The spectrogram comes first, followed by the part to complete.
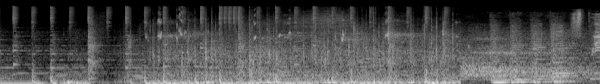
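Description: Background music with a beat, over basketballs bouncing on a hardwood gym floor.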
